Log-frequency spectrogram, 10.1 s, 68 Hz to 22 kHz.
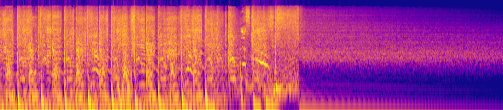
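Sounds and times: low bass note: 2.2s - 3.1s.

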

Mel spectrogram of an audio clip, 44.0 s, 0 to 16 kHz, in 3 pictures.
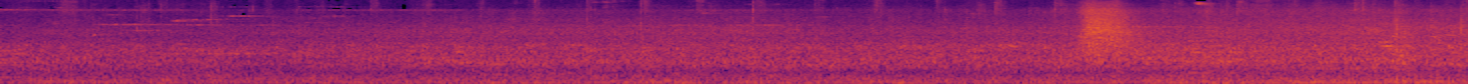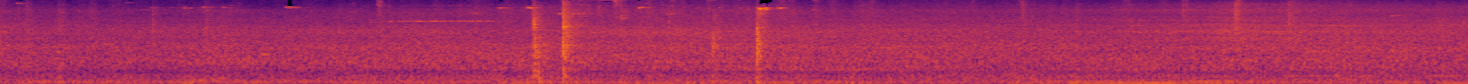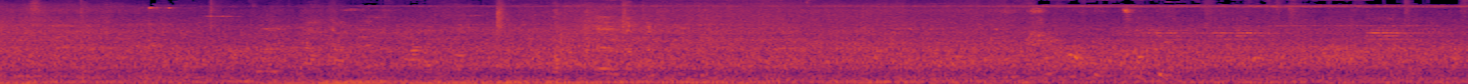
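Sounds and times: buses and cars passing: 0.0s - 44.0s
road traffic hum: 0.0s - 44.0s
voices of passers-by: 0.0s - 44.0s.

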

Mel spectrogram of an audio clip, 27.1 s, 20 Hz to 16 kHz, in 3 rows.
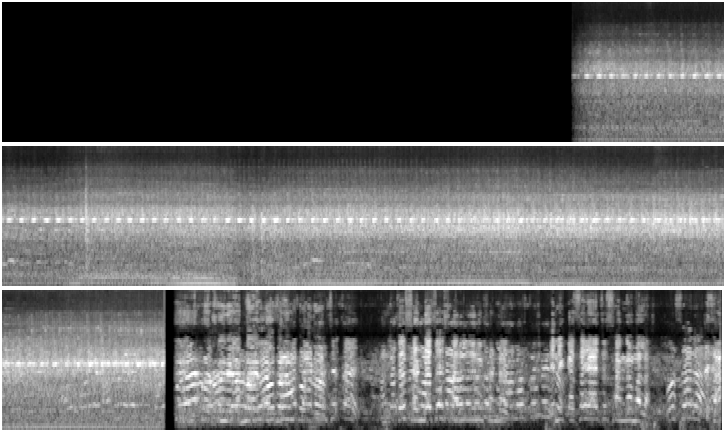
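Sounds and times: high-pitched beeping alarm: 7.2s - 20.1s
truck engines revving: 7.2s - 20.1s.

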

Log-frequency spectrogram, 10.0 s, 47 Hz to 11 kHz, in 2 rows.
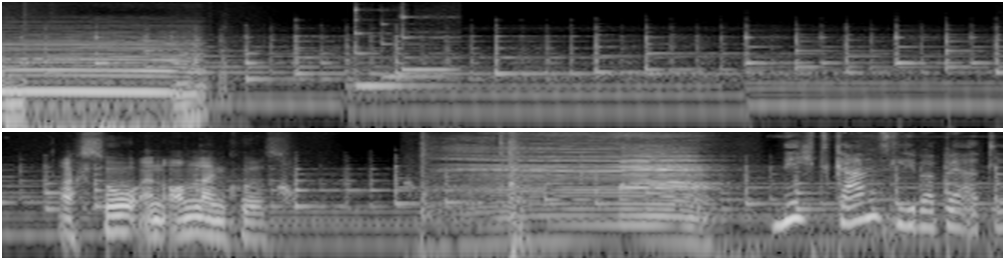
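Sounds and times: cow mooing: 0.0s - 1.1s, 7.0s - 8.7s
background music: 0.0s - 10.0s.

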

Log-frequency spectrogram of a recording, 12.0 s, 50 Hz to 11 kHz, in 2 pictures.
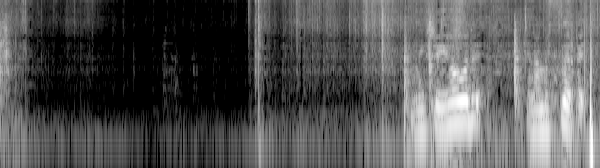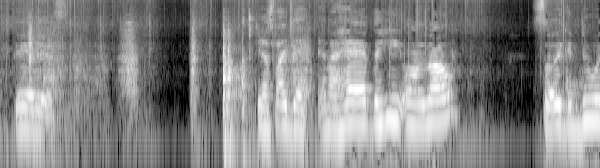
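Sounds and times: egg sizzling in a pan: 0.0s - 1.1s, 2.4s - 12.0s.

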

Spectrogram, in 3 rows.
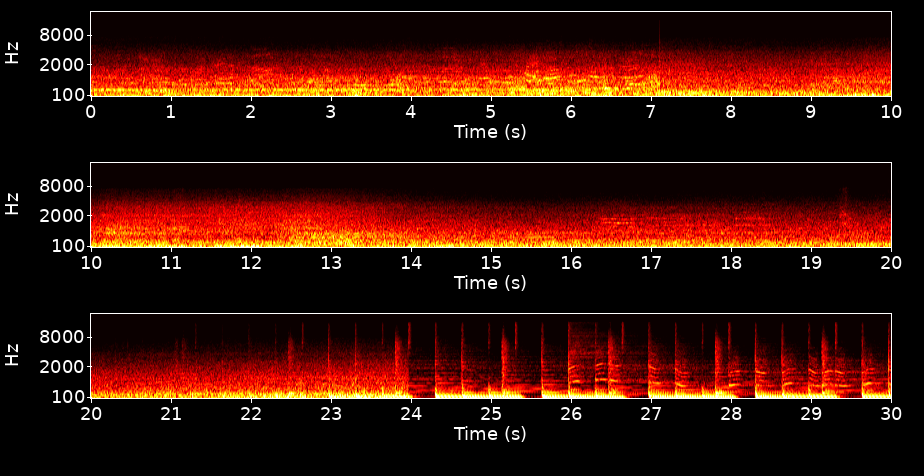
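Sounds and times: wind on microphone: 0.0s - 17.7s
road traffic: 0.0s - 24.6s.

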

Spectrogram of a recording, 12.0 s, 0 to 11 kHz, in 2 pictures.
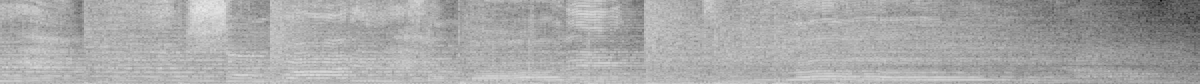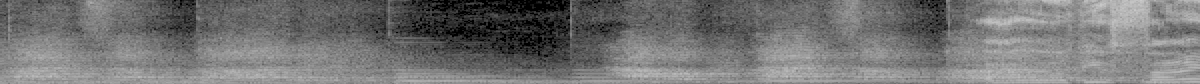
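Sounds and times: music with held chords: 0.0s - 9.1s.

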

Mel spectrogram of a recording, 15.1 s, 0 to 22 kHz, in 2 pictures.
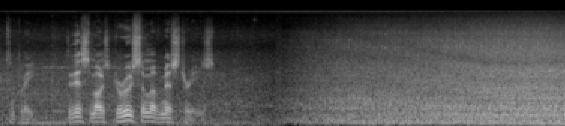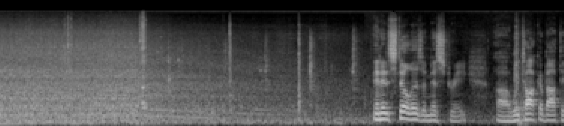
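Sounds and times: vehicle passing by: 0.3s - 12.3s.

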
